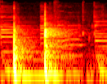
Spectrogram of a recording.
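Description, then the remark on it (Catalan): Knocking on the closed door of a shop on Carrer Rocafort in Barcelona: two solid, hollow knocks spaced apart, followed by a softer third tap, with a low resonant ring lingering between them and no voices. “A veure si obro la porta, trucaré, que està tancat.”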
